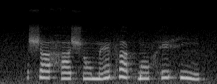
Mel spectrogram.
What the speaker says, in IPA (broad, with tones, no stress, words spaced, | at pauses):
ʃa˧ha˨ ʃɔ̃˨ mɛ̃˨˦fa˦˨ɡ͡bɔ̃˧he˦ hĩ˦˨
